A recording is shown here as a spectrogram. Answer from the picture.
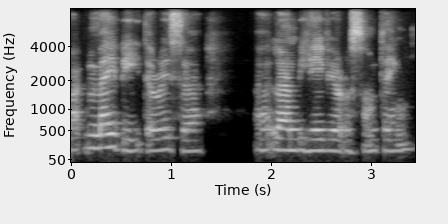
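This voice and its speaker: Somewhat breathy, a woman's voice comes out at a fairly low pitch. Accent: Polish. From Poland. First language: Polish. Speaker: parenting support co-presenter. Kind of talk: advice webinar discussion. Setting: online webinar. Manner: halting, many fillers.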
